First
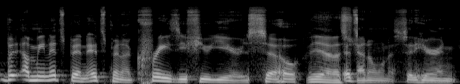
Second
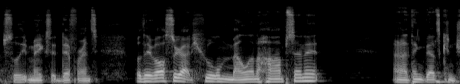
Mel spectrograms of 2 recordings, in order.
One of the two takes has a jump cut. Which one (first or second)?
first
